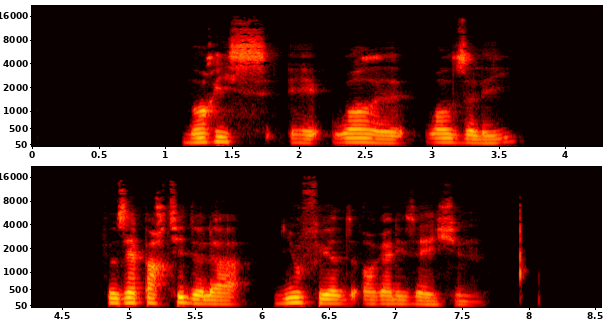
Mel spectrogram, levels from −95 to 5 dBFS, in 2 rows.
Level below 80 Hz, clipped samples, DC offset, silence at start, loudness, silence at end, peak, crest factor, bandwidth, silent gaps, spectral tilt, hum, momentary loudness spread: -72 dBFS; under 0.1%; under 0.1%; 1.15 s; -34 LUFS; 0.95 s; -16 dBFS; 20 dB; 14.5 kHz; 3.75-4.77 s; -5 dB/octave; none; 13 LU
